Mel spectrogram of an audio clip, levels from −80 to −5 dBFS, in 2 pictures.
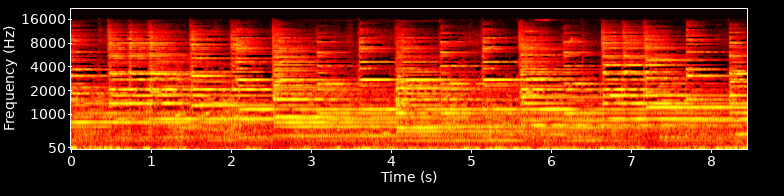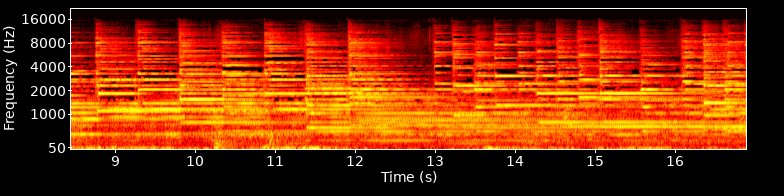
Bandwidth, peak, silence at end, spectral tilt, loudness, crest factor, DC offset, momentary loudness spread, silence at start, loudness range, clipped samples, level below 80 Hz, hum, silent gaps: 17 kHz; -4 dBFS; 0 s; 0 dB/octave; -18 LUFS; 14 dB; under 0.1%; 5 LU; 0 s; 1 LU; under 0.1%; -36 dBFS; none; none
